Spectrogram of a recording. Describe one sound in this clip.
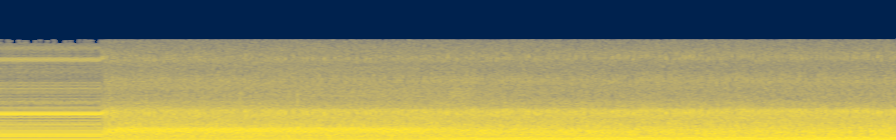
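Harsh electronic noise roars with a low wavering tone.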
